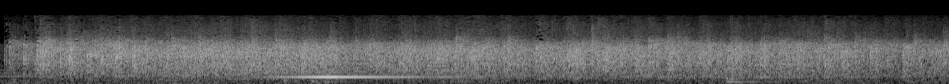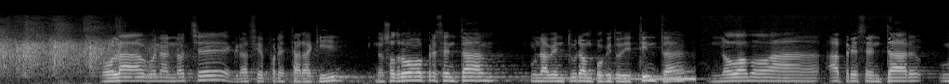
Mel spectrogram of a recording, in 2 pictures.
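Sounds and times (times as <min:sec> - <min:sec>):
audience applause: 0:00.0 - 0:10.8
speech: 0:10.6 - 0:18.9.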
